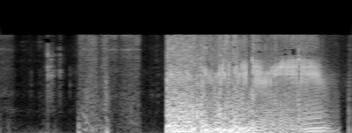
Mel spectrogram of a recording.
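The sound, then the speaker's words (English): After a few soft crackly pops, a woman's loud, drawn-out fart erupts for over a second, raspy and sputtering with a wavering buzzy pitch, then cuts off abruptly. No one speaks. “I mean, it sounds like she's actually putting the microphone up to her ass and farting, but the fart doesn't sound, all that real.”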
